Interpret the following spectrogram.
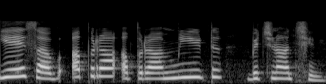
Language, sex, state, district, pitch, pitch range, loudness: Garhwali, female, Uttarakhand, Tehri Garhwal, 285 Hz, 270-340 Hz, -18 LUFS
